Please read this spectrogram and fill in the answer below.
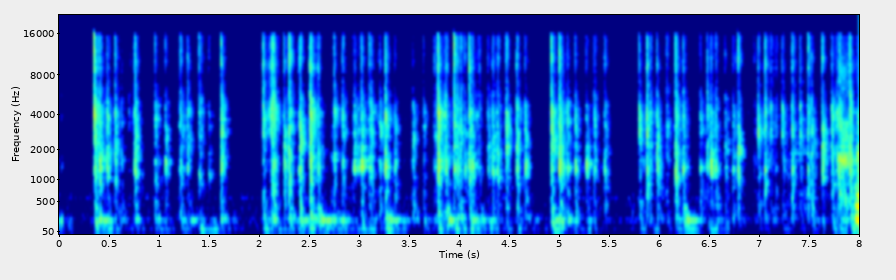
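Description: Typing on a computer keyboard: rapid runs of keystrokes with brief pauses about two and five seconds in, as a search query is typed.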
